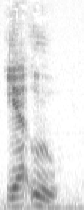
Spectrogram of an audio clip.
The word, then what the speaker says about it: Yahu: This would mean that these scribes would have pronounced God's sacred name as Ehu or Yahu, exactly as the Assyrian and Babylonian evidence demonstrate.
